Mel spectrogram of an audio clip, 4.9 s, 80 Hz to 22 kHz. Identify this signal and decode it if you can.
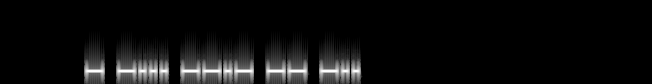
Morse code, heard as a keyed tone, about 30 wpm, 700 Hz. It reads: TBQMD
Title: Code Groups - 5 Letters - 30wpm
